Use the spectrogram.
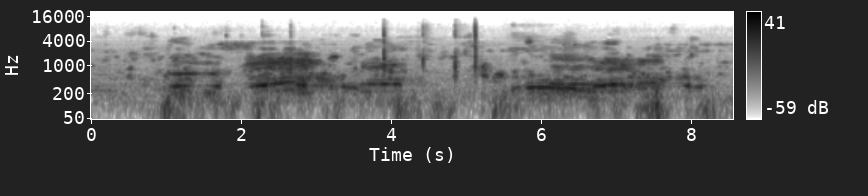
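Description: Bullocks and cows low repeatedly at the Sangola livestock market, deep drawn-out moos up close amid a busy outdoor crowd, with sharp clicks and some speech mixed in.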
